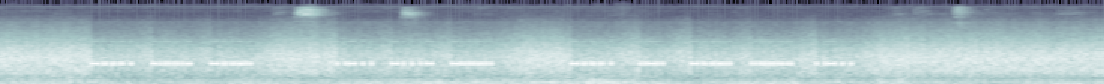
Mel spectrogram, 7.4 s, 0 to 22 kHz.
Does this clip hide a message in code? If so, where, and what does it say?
Yes: Hellschreiber (Feld-Hell, 122.5 baud) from 0.6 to 5.7 s, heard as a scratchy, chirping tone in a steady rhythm, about 980 Hz, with radio static, a narrow filter and the noise inside a subway train. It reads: FOR THE FIRST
